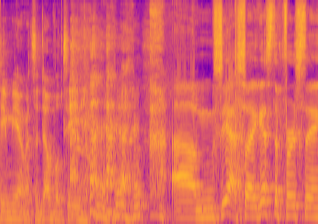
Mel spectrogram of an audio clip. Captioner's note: both laugh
